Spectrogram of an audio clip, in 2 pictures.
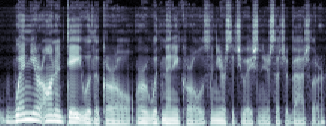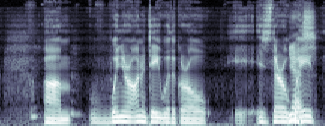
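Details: Adult male comedian who stutters and says it has gotten a lot better over the years; clip has repeated words and phrases; stuttering.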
